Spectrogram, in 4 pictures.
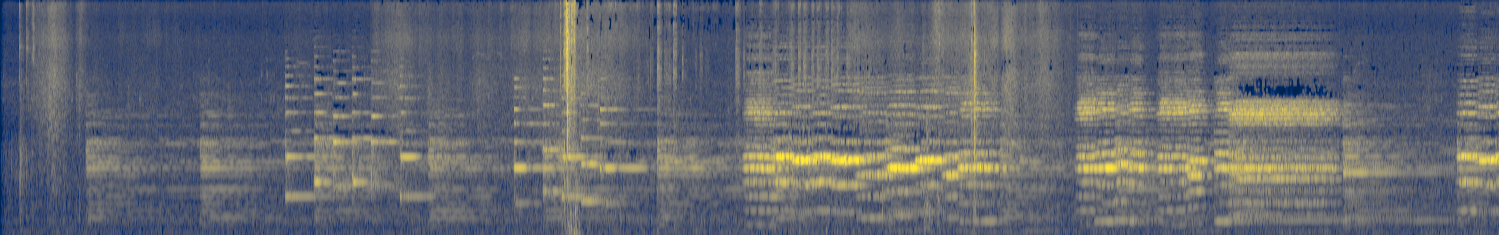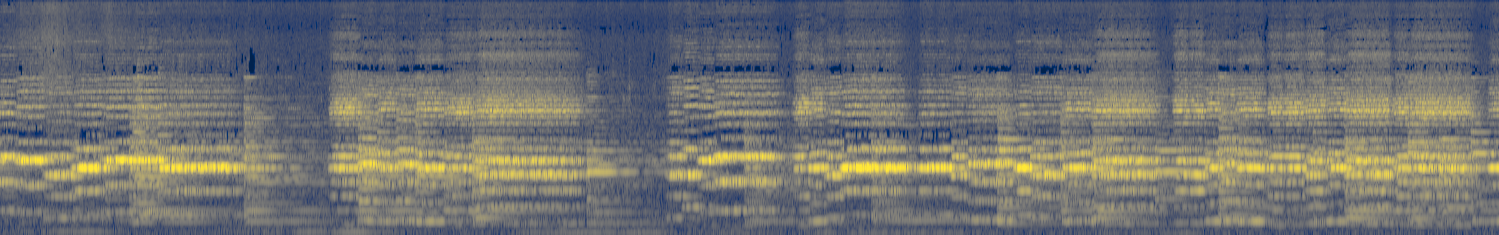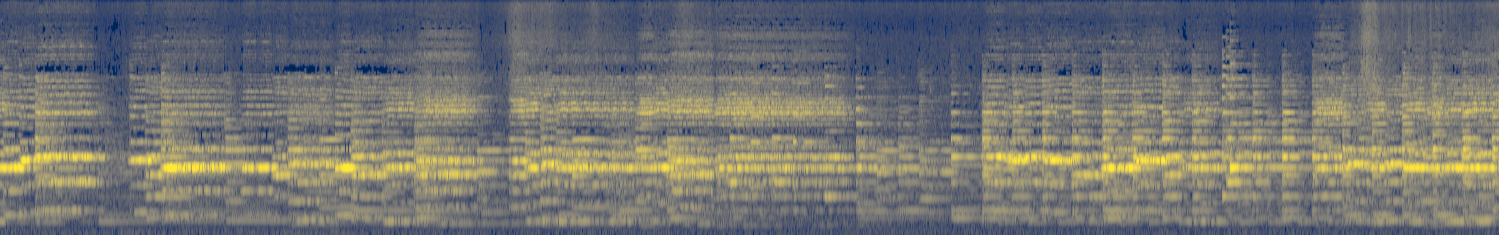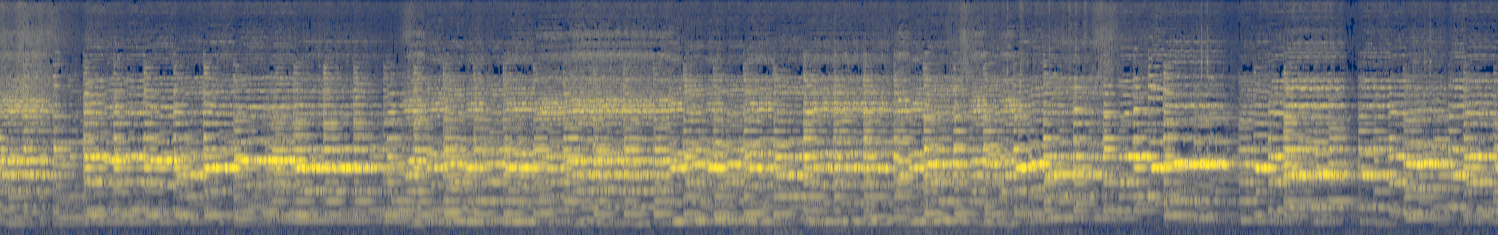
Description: This is a piano reduction.
Voicing/Instrumentation: SATB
